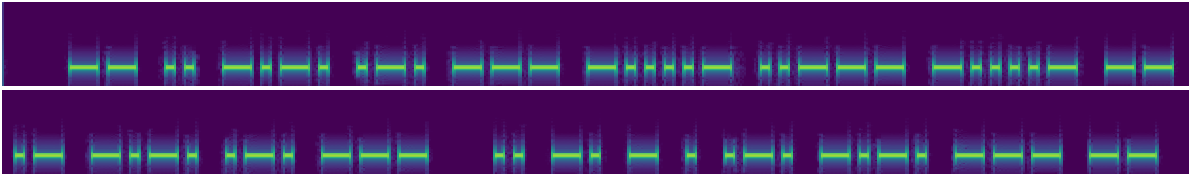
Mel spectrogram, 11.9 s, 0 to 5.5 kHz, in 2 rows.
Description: Morse code, heard as a keyed tone, about 25 wpm, 600 Hz. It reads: MICRO-2-MACRO INTERCOM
